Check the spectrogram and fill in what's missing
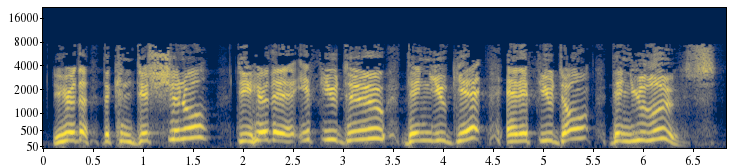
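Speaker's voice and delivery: high and loud, hammering the promises; emphatic preaching. Acted. Preacher to the congregation, insisting high and loud. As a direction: drive home every "I will".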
